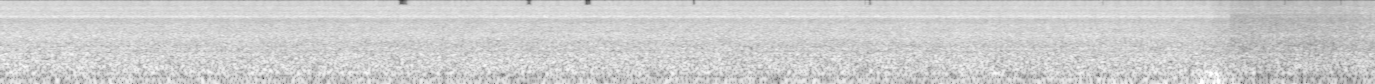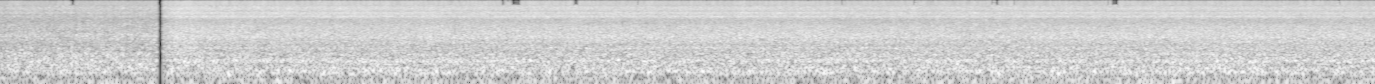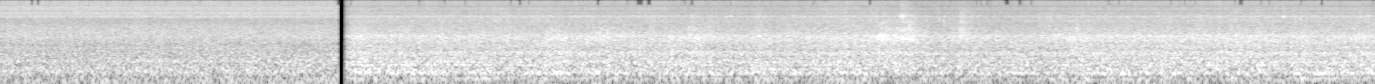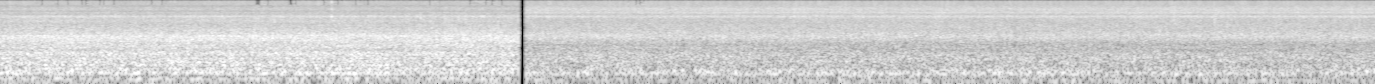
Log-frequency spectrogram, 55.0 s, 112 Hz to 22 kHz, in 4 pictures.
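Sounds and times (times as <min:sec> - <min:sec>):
steady rushing noise: 0:23.5 - 0:47.7.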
